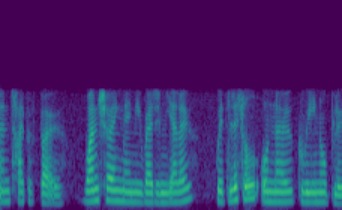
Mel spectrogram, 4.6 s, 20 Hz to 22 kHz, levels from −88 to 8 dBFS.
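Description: No technical faults can be heard anywhere in the speech. It comes through a working G.711 telephone path, so the sound sits in a narrow line band of roughly 250 Hz to 3.6 kHz with nothing above 3.8 kHz.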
